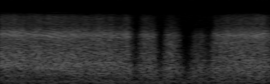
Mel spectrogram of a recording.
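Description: Football stadium crowd noise: a steady wash of spectators' voices that dips briefly about a second in.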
